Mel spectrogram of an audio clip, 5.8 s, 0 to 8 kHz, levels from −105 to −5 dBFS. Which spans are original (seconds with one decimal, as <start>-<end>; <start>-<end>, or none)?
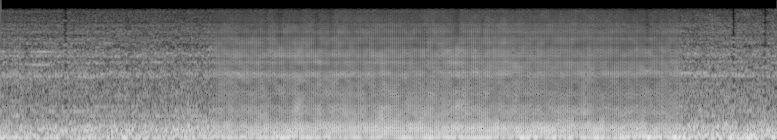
0.0-1.6; 5.1-5.8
